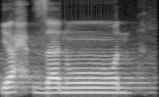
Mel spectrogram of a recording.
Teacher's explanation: Mad arid li sukun kita panjangkan dulu, nu 2 sampai dengan 6 harakat baru kita sukunkan huruf nun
